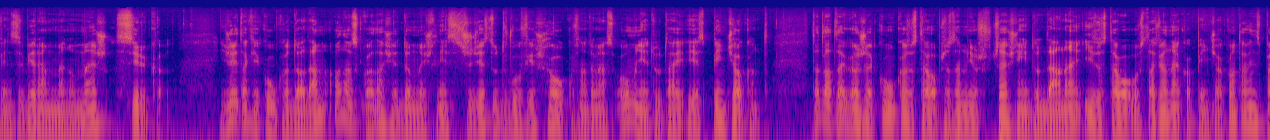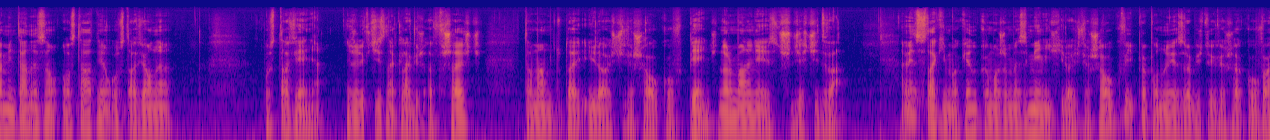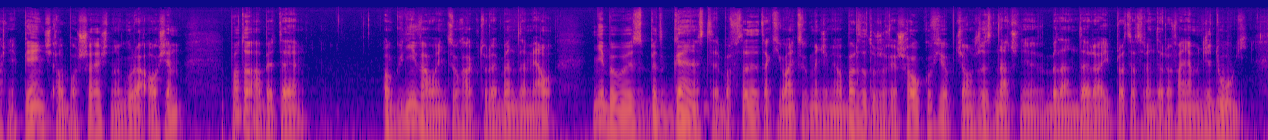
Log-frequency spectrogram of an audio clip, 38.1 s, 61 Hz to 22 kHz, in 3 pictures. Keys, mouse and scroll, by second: 2.7-6.7 middle drag, 15.3 F6.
